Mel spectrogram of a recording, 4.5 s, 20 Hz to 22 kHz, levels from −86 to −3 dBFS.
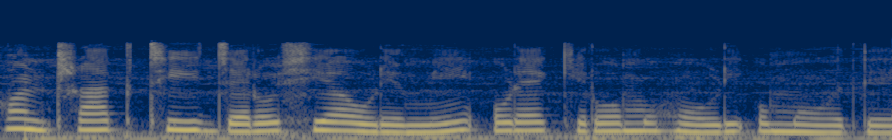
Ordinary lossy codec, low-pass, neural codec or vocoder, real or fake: none; 7.2 kHz; none; real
